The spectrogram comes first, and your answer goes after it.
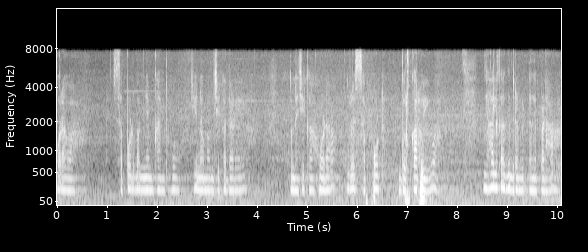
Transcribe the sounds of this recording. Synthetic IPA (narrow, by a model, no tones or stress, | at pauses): poɾʔaa | sɐpoːɾʈbɐmɲəmkʰand̪od͡ʒinobɐmd͡ʒekad̪aɽe | ʊnəd͡ʒekahoɽapuɾesɐpoːɾʈ | d̪ɔɾkaːɾɦʊjua | d͡ʒɐɦalkaɡɪd̪ɾəmɪʈːəŋepɐɽa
